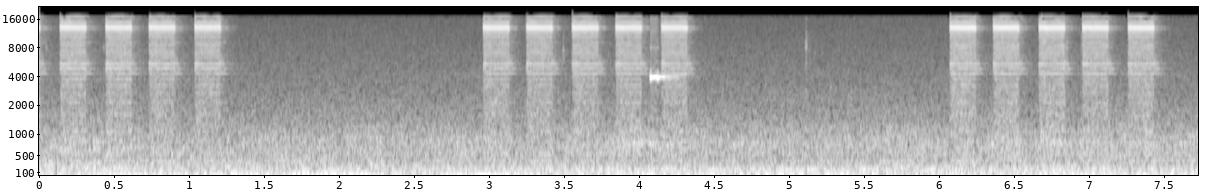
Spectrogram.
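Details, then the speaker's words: Align T-Rex 500 3G flybarless helicopter BEC speed controller programming: groups of short, high, evenly spaced beeps repeating, cycling through settings (helicopter soft start, throttle response speed); ESC programming beep sequence. "once you hear the three beep start set that to the low position the fourth which is aircraft I'm going to set the helicopter soft start so once you hear the full beep start move that to the center position which is helicopter one soft start"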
